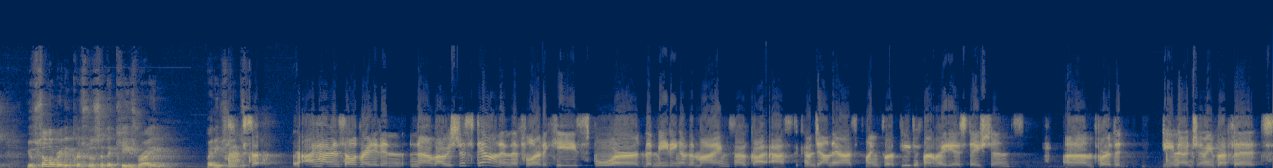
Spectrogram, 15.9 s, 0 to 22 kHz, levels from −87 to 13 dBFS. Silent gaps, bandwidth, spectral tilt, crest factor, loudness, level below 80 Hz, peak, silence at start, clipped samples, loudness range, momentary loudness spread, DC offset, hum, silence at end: none; 16 kHz; -1 dB/octave; 16 dB; -15 LUFS; -72 dBFS; -2 dBFS; 0 s; under 0.1%; 2 LU; 8 LU; under 0.1%; none; 0 s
